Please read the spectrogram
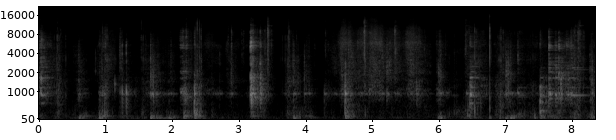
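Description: Paratha dough being kneaded by hand in a stainless steel bowl: irregular thuds and knocks of hands and dough against the bowl, with the bangles on the wrists clinking against the steel.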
